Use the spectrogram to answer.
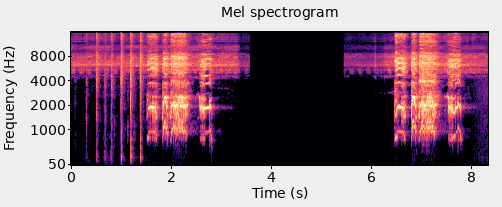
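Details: Decoy rooster kept to lure wild junglefowl. A run of quick sharp claps comes before a harsh, raspy crow. After a few seconds of silence, a second similar crow follows over a faint high insect hiss.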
